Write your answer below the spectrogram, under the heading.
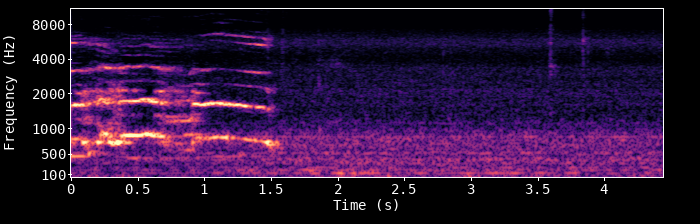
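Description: A rooster crowing once: a single loud call of about a second and a half that rises at the start and drops away at the end.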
